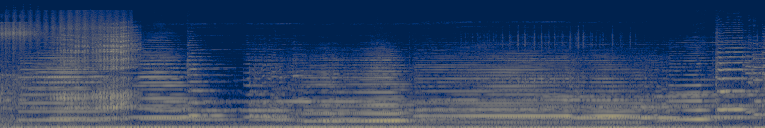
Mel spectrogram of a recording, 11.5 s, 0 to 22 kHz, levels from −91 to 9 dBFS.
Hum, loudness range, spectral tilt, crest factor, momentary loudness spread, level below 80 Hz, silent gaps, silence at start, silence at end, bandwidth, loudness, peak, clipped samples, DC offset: none; 3 LU; -4 dB/octave; 18 dB; 8 LU; -40 dBFS; none; 0 s; 0 s; 16 kHz; -34 LUFS; -14 dBFS; under 0.1%; under 0.1%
